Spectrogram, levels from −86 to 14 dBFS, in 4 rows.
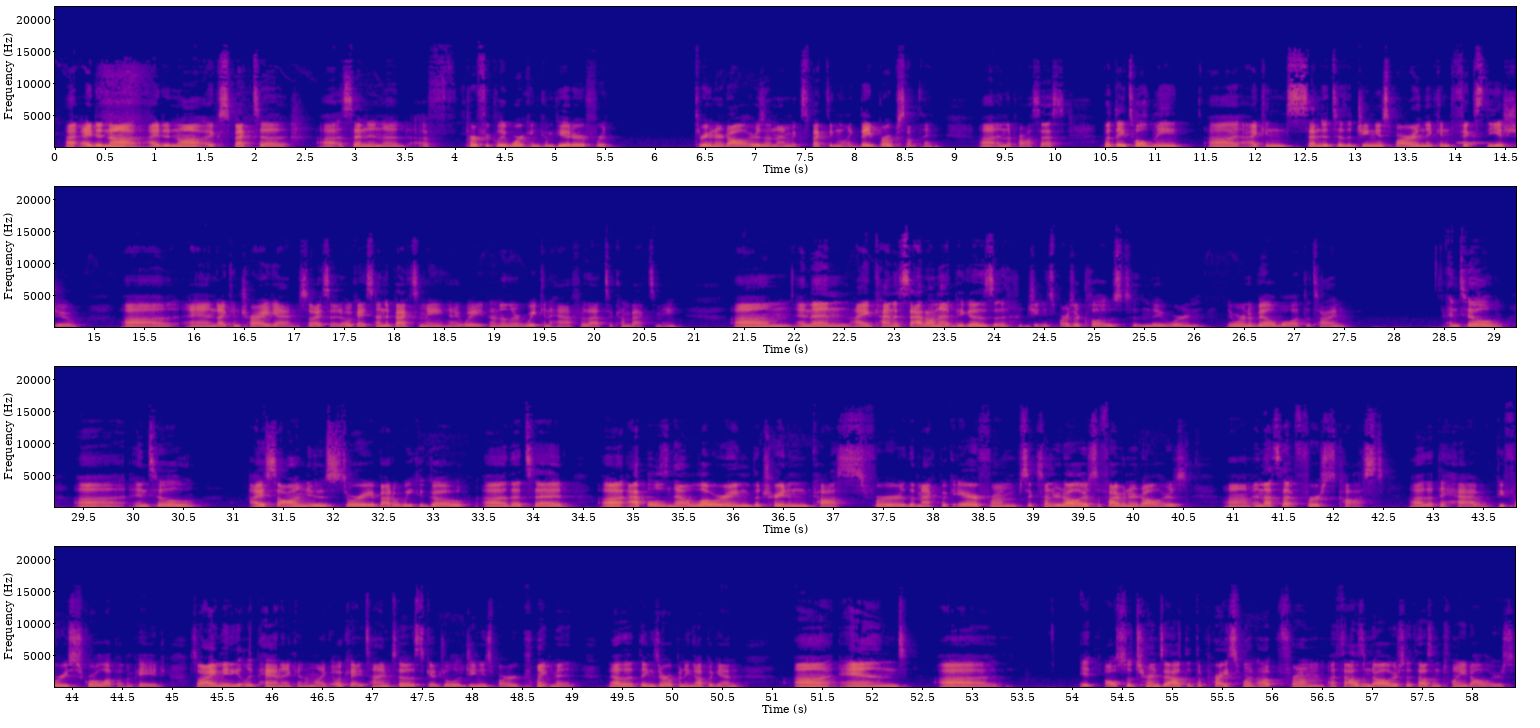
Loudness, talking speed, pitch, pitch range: -28 LUFS, 195 wpm, 120 Hz, 110-130 Hz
